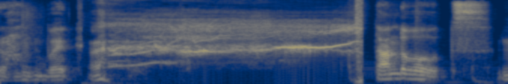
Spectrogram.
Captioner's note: laughs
